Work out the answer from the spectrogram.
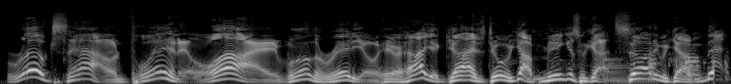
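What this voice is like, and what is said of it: Cheesy radio DJ voice. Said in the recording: “let me get my cheesy radio voice”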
